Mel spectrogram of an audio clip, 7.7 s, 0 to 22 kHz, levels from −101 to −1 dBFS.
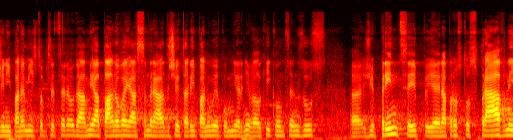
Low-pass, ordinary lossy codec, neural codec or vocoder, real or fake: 14.4 kHz; Opus, 32 kbps; none; real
